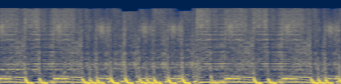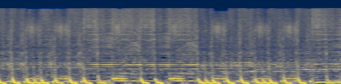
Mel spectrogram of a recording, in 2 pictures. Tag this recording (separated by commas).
Dubstep, Music, Electronic music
